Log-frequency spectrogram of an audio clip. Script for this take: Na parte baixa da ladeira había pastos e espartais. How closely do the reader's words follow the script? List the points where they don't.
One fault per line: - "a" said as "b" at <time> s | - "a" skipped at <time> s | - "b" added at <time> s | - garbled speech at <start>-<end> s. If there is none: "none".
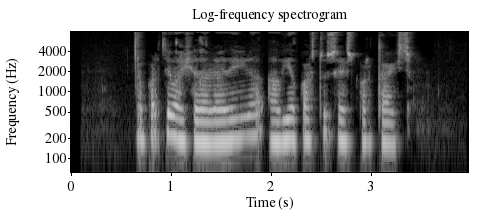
none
